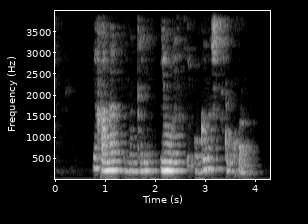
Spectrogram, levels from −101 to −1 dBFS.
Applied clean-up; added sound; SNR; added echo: none; none; none; reverberation time 0.5 s.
